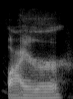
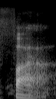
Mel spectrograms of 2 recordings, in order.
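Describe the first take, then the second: First: It is said in an American accent. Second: It is said in an English accent. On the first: "Americans would say fire" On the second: "he'll say fire"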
